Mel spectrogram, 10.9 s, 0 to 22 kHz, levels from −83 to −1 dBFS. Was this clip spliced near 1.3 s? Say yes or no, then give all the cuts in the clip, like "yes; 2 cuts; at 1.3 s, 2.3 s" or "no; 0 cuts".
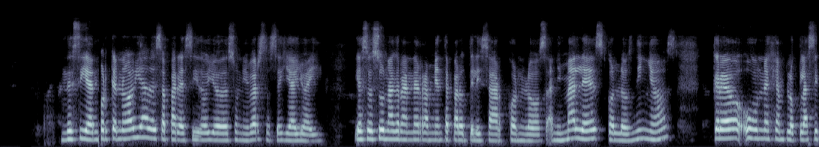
yes; 1 cut; at 1.3 s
